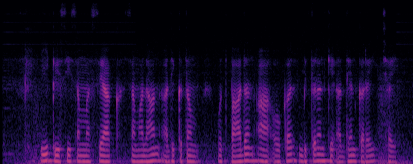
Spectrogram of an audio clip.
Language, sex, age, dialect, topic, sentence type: Maithili, male, 18-24, Eastern / Thethi, banking, statement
